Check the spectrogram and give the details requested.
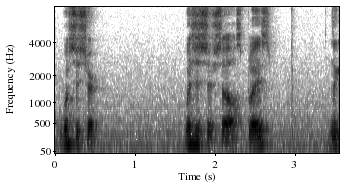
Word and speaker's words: Worcestershire: the Lee and perrins I'm gonna go ahead and say it worse desire sauce pronounce that sauce it's gonna call them out on it but they beat me to it worse chassar Worcestershire W sauce Worcestershire you know what the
